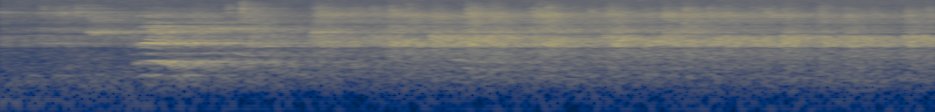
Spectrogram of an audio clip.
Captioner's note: applause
